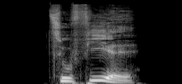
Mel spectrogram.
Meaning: too much
- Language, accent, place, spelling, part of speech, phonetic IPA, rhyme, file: German, Germany, Berlin, zu viel, phrase, [ˈt͡suː fiːl], -iːl, De-zu viel.ogg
